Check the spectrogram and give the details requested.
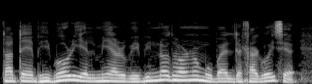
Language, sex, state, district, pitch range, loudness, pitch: Assamese, male, Assam, Kamrup Metropolitan, 140-180 Hz, -10 LUFS, 155 Hz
